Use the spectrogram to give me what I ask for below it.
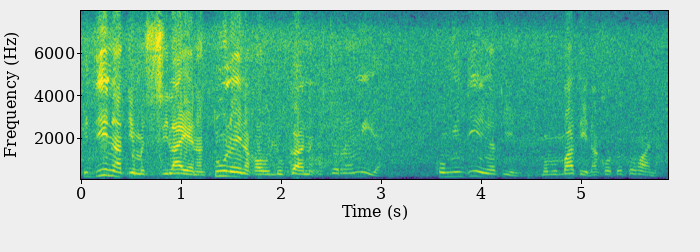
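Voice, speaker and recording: A man plays a proud, envious young noble rival with a fairly high voice. The take is noisy and recorded outdoors, with a stream and passing traffic behind him. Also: fast talker, close to an everyday voice. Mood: reasoning. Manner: boastful, taunting. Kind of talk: amateur student drama acting.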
